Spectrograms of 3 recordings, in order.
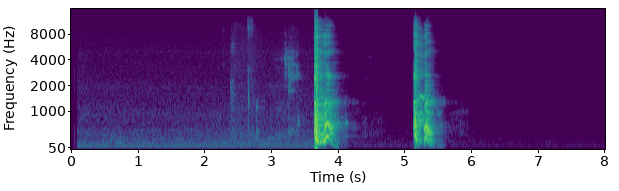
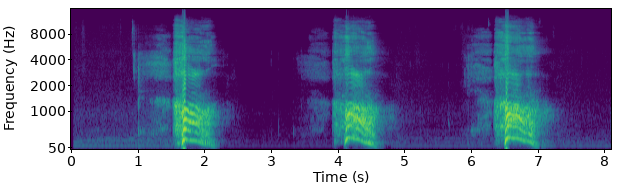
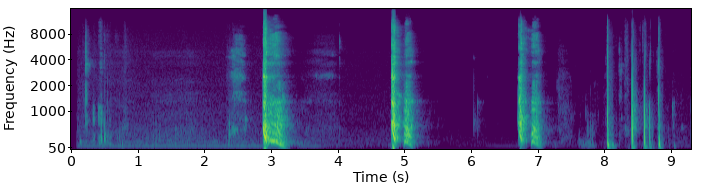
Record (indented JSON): {
  "cough_length": "8.0 s",
  "cough_amplitude": 32768,
  "cough_signal_mean_std_ratio": 0.19,
  "exhalation_length": "8.1 s",
  "exhalation_amplitude": 32768,
  "exhalation_signal_mean_std_ratio": 0.35,
  "three_cough_length": "9.3 s",
  "three_cough_amplitude": 32768,
  "three_cough_signal_mean_std_ratio": 0.2,
  "survey_phase": "beta (2021-08-13 to 2022-03-07)",
  "age": "45-64",
  "gender": "Male",
  "wearing_mask": "No",
  "symptom_none": true,
  "smoker_status": "Never smoked",
  "respiratory_condition_asthma": false,
  "respiratory_condition_other": false,
  "recruitment_source": "REACT",
  "submission_delay": "5 days",
  "covid_test_result": "Negative",
  "covid_test_method": "RT-qPCR",
  "influenza_a_test_result": "Negative",
  "influenza_b_test_result": "Negative"
}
